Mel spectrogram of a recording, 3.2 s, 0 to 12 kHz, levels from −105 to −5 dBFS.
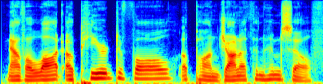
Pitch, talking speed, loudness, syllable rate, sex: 125 Hz, 165 wpm, -18 LUFS, 4.9 syllables/s, male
